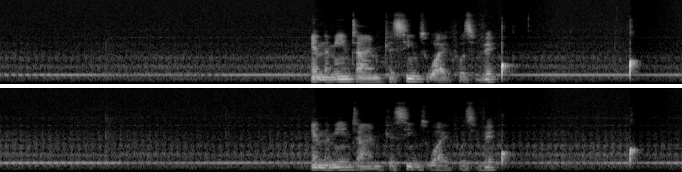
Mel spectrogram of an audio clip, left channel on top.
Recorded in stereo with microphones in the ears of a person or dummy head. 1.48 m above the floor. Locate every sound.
3.1 s a man speaking: 25° left (ahead or behind), 0.7 m; by 4.9 s 60° left (ahead or behind), 0.9 m
5.0 s a pop: 55° left (ahead or behind), 0.8 m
